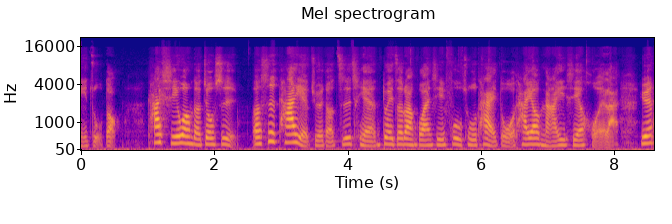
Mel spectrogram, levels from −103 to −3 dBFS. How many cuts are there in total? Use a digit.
1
